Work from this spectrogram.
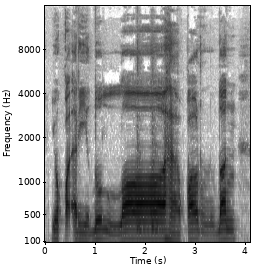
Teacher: Mad thi'i panjangnya dua harakatah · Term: mad tabi'i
